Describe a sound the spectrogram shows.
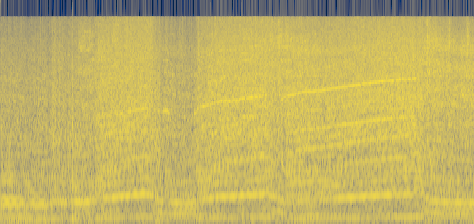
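A racing car engine revs hard, rising in pitch and dropping with each gear change.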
